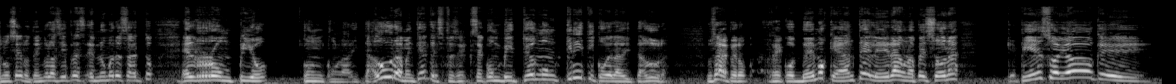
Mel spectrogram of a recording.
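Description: A man's voice: sits high, darkish tone, breathy edge, dry recording. A man from Cuba with a Cuban Spanish accent, giving a rambling, emphatic opinion monologue that circles back and repeats itself. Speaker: commentator.

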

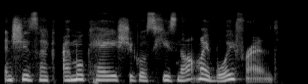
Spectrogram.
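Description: A young woman with a Canadian accent, telling a story casually in a blunt, sweary, animated way and acting out the dialogue. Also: mid-range voice, moderate pace, slightly rough.

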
